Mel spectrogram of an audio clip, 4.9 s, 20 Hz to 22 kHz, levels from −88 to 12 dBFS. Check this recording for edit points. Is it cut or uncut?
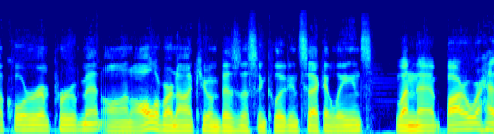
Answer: cut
